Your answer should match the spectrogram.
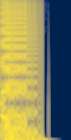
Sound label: Game Sound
